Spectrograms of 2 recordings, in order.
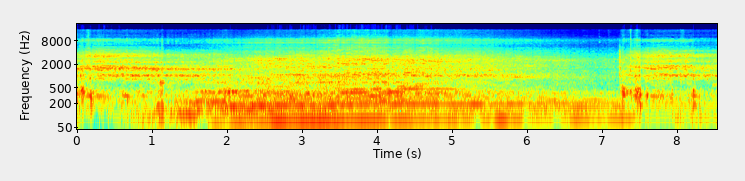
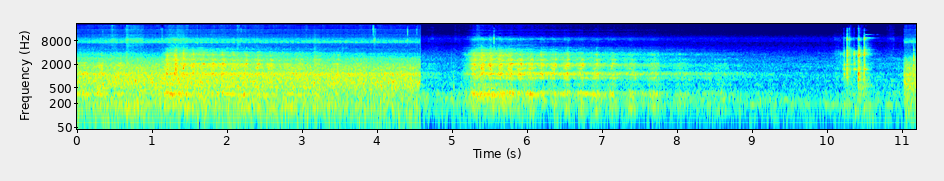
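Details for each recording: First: Yamaha Mio J scooter CVT after replacing the rear pulley bearings, previously grinding; steady drive whir with a slight dip near the end and no coarse grinding, now running noticeably smoother. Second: Yamaha Mio J CVT: rough, gritty grinding from the rear pulley area while it spins, dropping away when it stops. The noise vanishes with the pulley removed and returns when it is refitted, pointing to the pulley's small bearing and needle (bamboo) bearing.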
